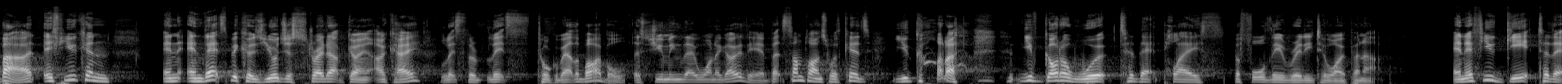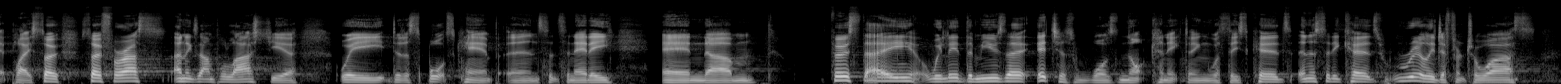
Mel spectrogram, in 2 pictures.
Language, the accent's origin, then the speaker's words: English; New Zealand; moved away; we're from New Zealand, which is down under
